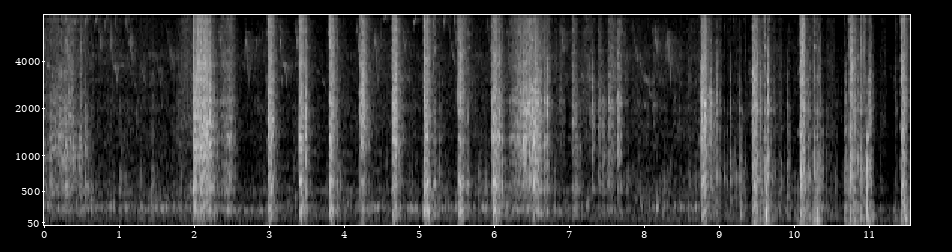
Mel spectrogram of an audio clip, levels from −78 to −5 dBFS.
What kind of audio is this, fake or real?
fake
